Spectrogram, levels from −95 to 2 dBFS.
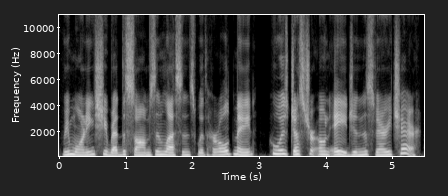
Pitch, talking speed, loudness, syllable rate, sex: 225 Hz, 230 wpm, -17 LUFS, 5.6 syllables/s, female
